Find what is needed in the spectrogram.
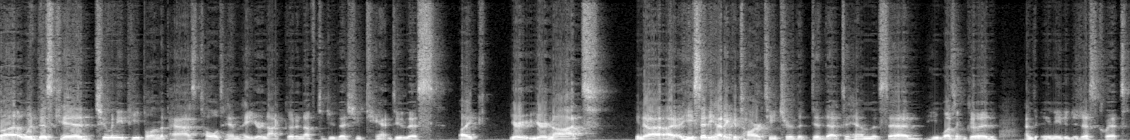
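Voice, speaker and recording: Here a man speaks in a normal speaking voice, at a moderate pace with ordinary pitch variation. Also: medium pitch for a man. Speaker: piano teacher. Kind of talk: interview.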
